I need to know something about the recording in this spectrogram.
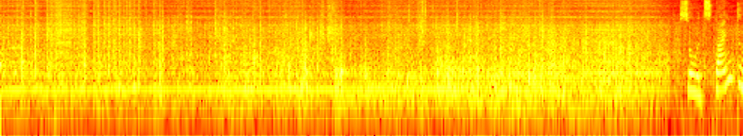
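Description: Scrap metal crunches and clanks as it is crushed.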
